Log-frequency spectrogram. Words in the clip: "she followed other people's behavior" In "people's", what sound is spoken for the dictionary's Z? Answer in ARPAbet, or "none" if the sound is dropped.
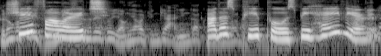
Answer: Z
